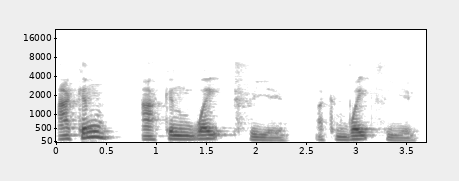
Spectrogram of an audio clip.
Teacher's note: the T before a hard consonant tends to disappear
